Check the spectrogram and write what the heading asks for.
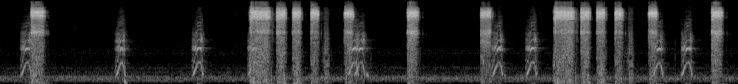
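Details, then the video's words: Flying lemur sound played to lure them at night in the forest; bright snapping clicks in irregular clusters, interspersed with brief rising chirps roughly every second, against a constant low droning hum. "เสียงต่อบ่างป่า หรือพุงจง,พะจง flying lemur sound"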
